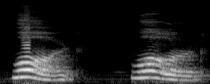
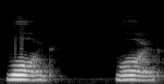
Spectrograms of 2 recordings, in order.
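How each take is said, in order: First: वर्ल्ड drawn out with a slight r; American pronunciation. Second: वर्ल्ड with the r left silent; British pronunciation. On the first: Teacher showing the slightly sounded r, American pronunciation. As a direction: say a long "wurrld" for वर्ल्ड, r heard. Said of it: "American pronunciation होगा". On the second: Teacher showing the silent r, British pronunciation. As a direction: say वर्ल्ड as "wuhld", no r. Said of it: "British pronunciation". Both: Shown as a demonstration.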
